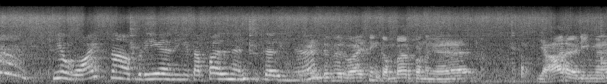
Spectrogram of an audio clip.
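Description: Onion and tomato masala frying in a pan with a steady sizzle, with a person's voice over it.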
